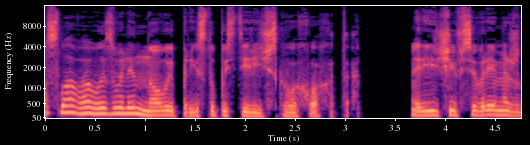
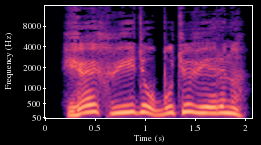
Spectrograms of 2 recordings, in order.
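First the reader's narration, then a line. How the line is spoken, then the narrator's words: Breathed out. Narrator (Russian): выдохнул Бен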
